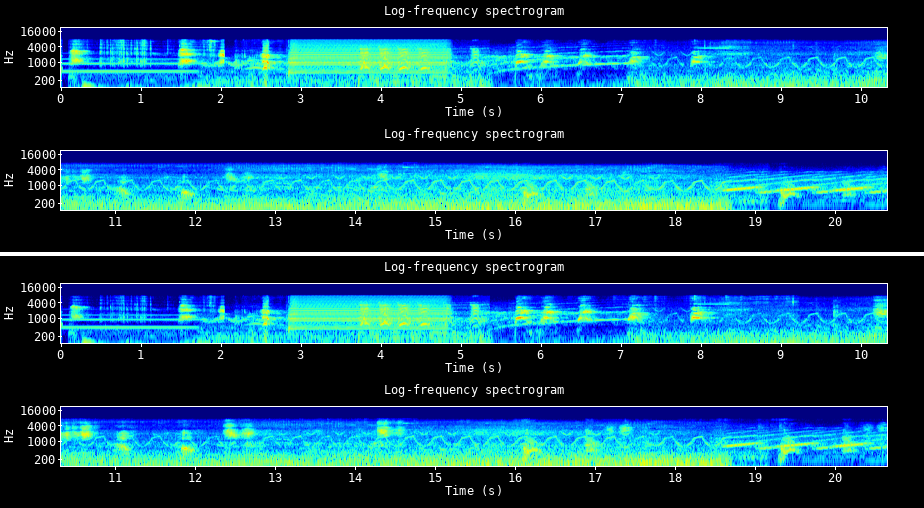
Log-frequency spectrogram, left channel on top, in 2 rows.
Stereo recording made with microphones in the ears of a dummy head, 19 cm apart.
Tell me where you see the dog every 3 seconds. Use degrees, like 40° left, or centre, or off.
40° left, 10° right, 50° right, 60° right, 70° right, 70° right, 80° right.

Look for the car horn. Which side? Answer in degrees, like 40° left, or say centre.
10° left.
